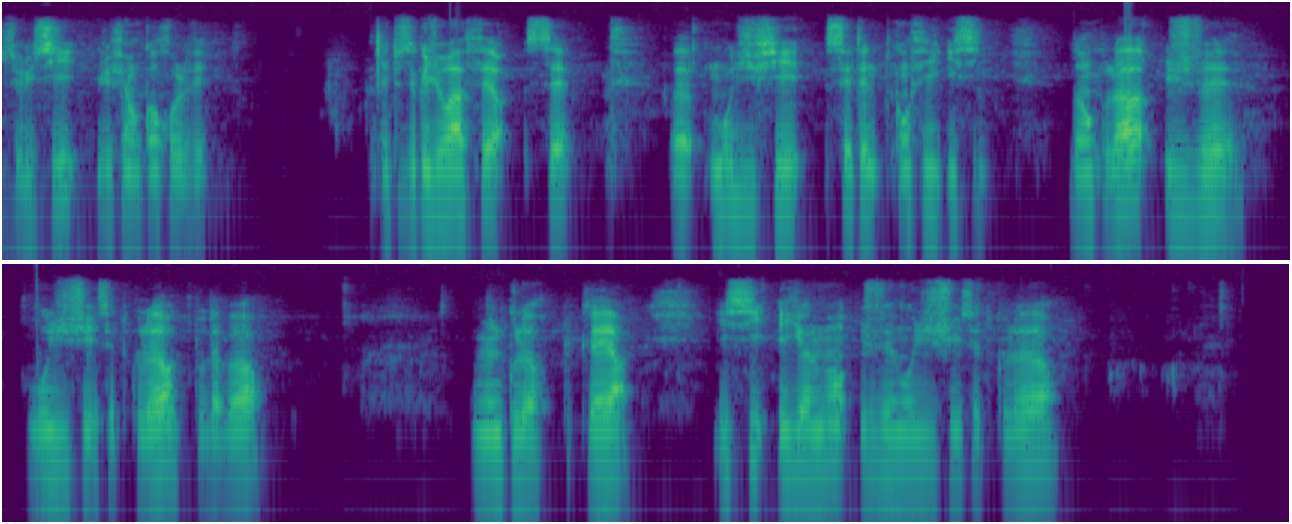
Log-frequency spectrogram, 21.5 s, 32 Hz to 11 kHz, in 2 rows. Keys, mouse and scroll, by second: 0.4 Delete, 1.7 ctrl+v, 4.1-5.1 scroll up 7, 5.1-5.7 scroll up 1, 5.7 scroll up 1, 9.5 click, 12.3 click, 14.6-16.4 middle drag, 16.4-18.3 drag, 19.9-20.8 ctrl+scroll up 10, 20.8 middle click, 21.0 ctrl+z.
